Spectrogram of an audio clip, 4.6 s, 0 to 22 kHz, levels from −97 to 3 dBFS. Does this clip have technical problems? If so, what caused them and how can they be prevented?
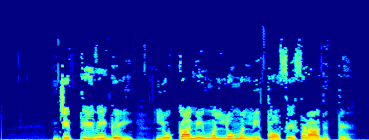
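Yes. Heavy MP3 compression, likely at a low bitrate around 32 kbps, starved the encoder of bits, so the speech sounds watery and swirly with nothing above 17.9 kHz. Encoding at a higher bitrate or with a lossless format prevents this.

Pre-echo at 4.22 s: the transform codec spread its quantisation noise across a whole block, so a short hiss of about 16 ms precedes a sharp attack and smears it. A higher bitrate or an encoder with shorter blocks on transients avoids it.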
